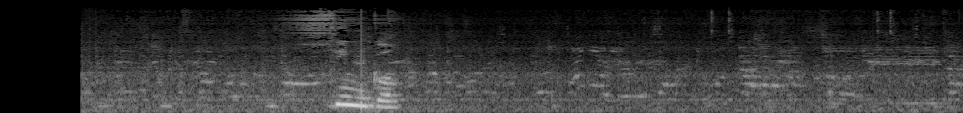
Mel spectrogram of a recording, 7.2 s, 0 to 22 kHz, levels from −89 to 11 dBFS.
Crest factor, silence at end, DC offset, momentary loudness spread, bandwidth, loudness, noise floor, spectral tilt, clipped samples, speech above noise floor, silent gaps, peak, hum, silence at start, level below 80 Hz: 20 dB; 0 s; under 0.1%; 28 LU; 15.5 kHz; -15 LUFS; -42 dBFS; -5.5 dB/octave; under 0.1%; 26 dB; none; -2 dBFS; none; 0.75 s; -54 dBFS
